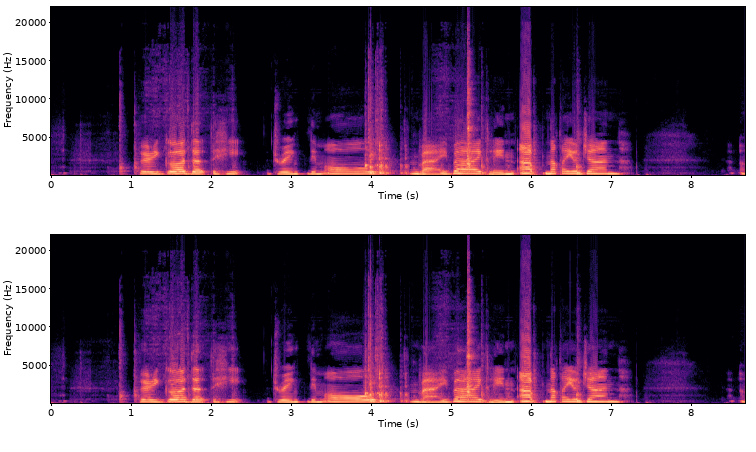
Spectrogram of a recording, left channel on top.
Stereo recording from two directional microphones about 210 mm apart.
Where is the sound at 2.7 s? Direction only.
10° right (ahead or behind).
